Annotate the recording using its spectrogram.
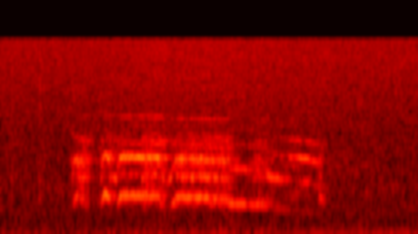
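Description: A bird giving one long crowing call, several linked notes that end in a drawn-out, falling last note.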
